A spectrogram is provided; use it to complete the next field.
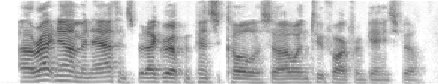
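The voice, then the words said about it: Strong Southern American accent. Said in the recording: “beautiful, strong Southern accent”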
